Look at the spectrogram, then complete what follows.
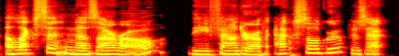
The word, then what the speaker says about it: Aaxel: I'm here today with a conference preview with Alexa Nazzaro, the founder of Aaxel Group. Is that pronounced correctly?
